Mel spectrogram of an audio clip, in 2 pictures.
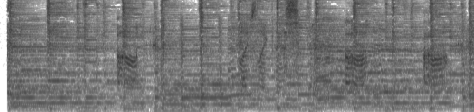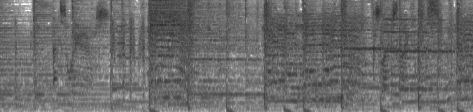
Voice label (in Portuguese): aniversario NEUTRO PLURAL, telemensagem aniversario neutro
